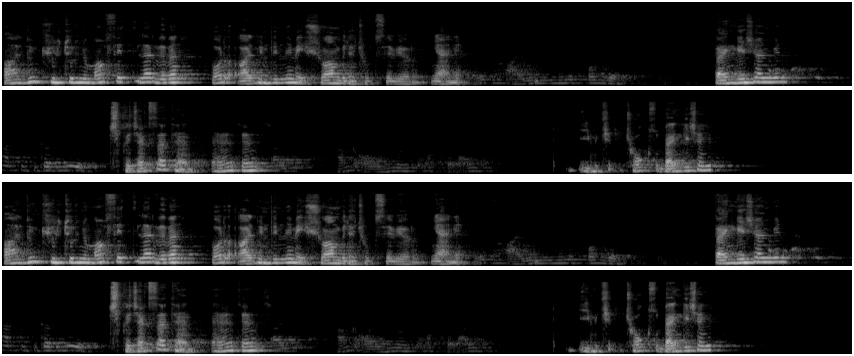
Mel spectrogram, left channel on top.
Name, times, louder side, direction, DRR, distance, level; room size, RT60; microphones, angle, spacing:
voice 1, 0.0-4.7 7.1-7.8 9.6-11.2 14.3-15.6, right 1 dB, 20° right, 12 dB, 1.2 m, -28 dB
voice 2, 4.7-6.2 6.6-6.9 7.3-9.4 9.8-13.4 14.3-14.4, right 1 dB, 80° right, 2 dB, 3.8 m, -51 dB
28.5 x 23.5 x 6.3 m, 0.77 s
head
